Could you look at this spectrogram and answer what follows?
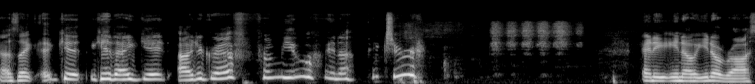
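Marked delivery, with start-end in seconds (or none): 0.4-4.2 very high, slow, faltering, starstruck blubbering. Retelling asking for an autograph: imitating own blubbering. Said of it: "trying not to sound like a blubbering idiot, but I did".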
